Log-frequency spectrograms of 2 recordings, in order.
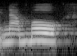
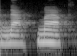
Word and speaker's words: Nam Mô: Hạnh là trí thành khẩn thiết, thường niệm Nam Mô, âm đọc là Nạc Mạc, A Di Đà Phật.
